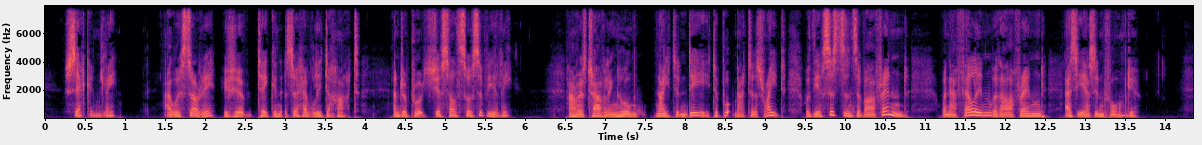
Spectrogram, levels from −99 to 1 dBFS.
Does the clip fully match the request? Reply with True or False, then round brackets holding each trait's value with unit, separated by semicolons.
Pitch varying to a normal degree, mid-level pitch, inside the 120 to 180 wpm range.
False (3.2 semitones; 150 Hz; 195 wpm)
